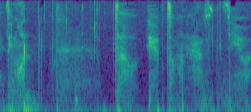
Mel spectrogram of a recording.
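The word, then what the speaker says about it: simón: people might answer with zimon zimon yes zimon s i m o n n with an accent on the o like the name Simon except it's in Spanish and you say zimon so if someone asks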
